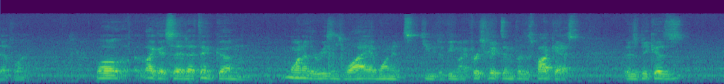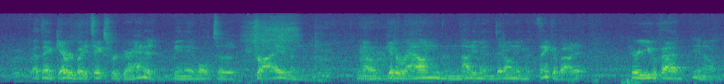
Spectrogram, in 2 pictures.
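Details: Adult man speaking in a small room; ordinary speech.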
